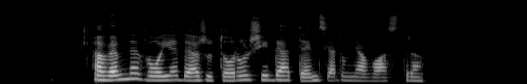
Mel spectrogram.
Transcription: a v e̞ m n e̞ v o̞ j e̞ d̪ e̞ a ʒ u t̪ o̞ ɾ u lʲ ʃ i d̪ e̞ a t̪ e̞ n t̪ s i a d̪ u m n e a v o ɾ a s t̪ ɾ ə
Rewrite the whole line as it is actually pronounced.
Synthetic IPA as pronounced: a v e̞ m n e̞ v o̞ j e̞ d̪ e̞ a ʒ u t̪ o̞ ɾ u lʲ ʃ i d̪ e̞ a t̪ e̞ n t̪ s i a d̪ u m n e a v o a s t̪ ɾ ə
